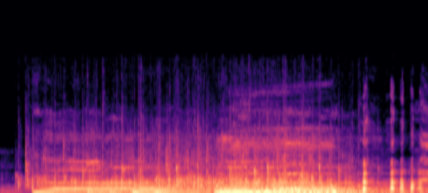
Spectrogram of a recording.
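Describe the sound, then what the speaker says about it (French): Audience applause in a televised romantic drama episode, a steady wash of clapping under prominent sustained music that carries on throughout. "Faites un tonnerre d'applaudissements pour Vishal Kapoor."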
